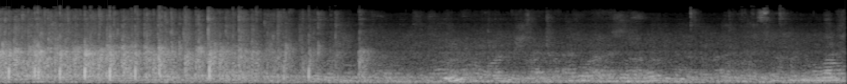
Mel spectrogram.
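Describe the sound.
Crowd applause with dense, sharp claps for the first few seconds, then fading into a softer murmur of voices and scattered noise, welcoming the new director-general of standards of Hamedan Province.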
